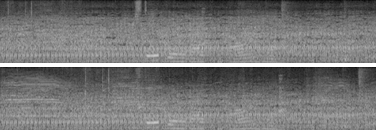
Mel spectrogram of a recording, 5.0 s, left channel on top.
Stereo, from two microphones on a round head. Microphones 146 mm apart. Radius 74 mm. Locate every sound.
0.0 s an engine running: 70° left (ahead or behind)
1.8 s a woman speaking: 75° left (ahead or behind)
